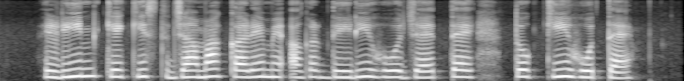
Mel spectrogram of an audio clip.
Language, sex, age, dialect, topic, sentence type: Magahi, female, 25-30, Southern, banking, question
